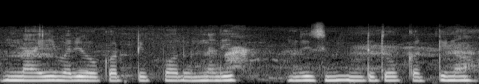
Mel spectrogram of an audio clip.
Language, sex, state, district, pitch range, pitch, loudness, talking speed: Telugu, male, Andhra Pradesh, Sri Satya Sai, 180-190 Hz, 185 Hz, -14 LUFS, 100 wpm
